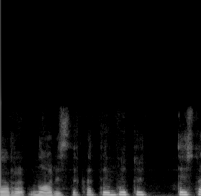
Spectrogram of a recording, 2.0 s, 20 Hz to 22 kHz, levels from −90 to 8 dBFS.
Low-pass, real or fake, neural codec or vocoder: 9.9 kHz; fake; codec, 24 kHz, 6 kbps, HILCodec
